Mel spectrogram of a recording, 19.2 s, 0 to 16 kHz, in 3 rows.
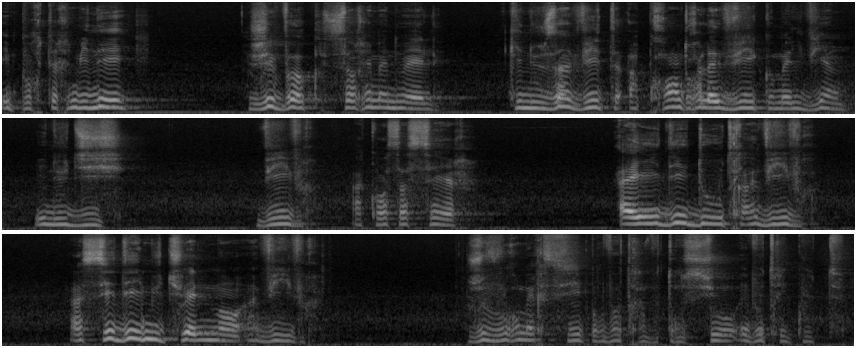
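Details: Adult woman born deaf with over 80% hearing loss from maternal rubella in early pregnancy, speech therapy from age 2 through middle school, phoniatric voice work, hearing aids from age 7, oral upbringing; hears own voice poorly. Speech of congenital deafness.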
